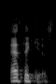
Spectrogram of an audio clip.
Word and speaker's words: ethicist: prominent ai at this uh can i never pronounce it a thick atheist ah ethics i've never even heard this word ethic ist ethicist there we go ethicist uh from ghouls she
